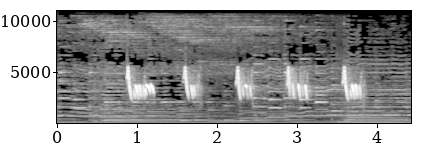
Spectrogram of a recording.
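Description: Background music with a bird chirping over it: five short, high chirps, each a quick falling note run into a rapid trill, about two-thirds of a second apart.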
